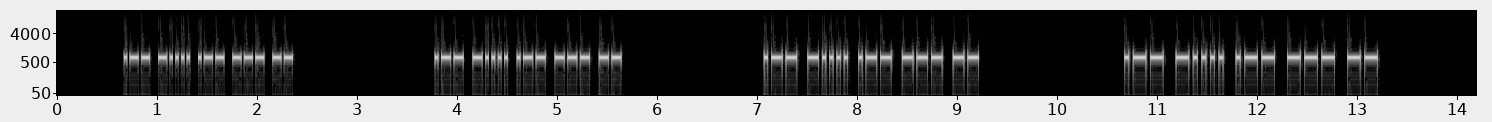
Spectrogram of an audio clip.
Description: Morse code, heard as a keyed tone, about 34 wpm, 700 Hz. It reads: W6WOM W6WOM W6WOM W6WOM
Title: Speed Racing - USA Call Signs 28wpm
